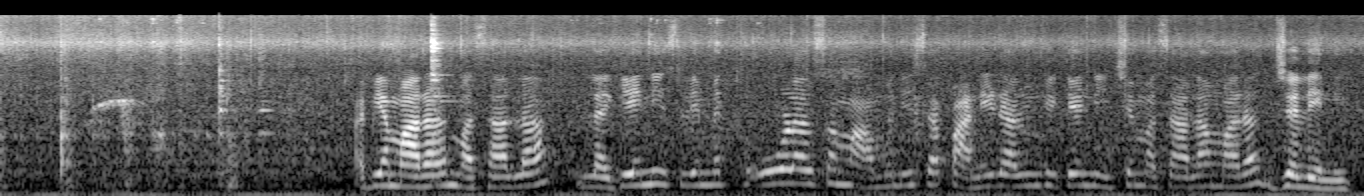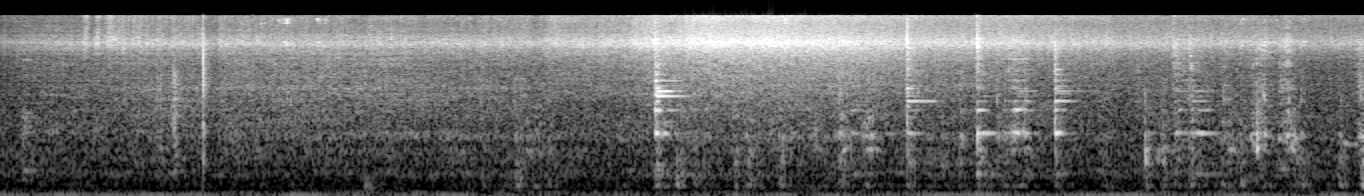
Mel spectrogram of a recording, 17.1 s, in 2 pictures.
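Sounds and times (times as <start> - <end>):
masala sizzling in oil: 0.0 - 17.0
steel spoon stirring and scraping: 13.4 - 17.0.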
